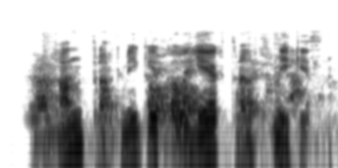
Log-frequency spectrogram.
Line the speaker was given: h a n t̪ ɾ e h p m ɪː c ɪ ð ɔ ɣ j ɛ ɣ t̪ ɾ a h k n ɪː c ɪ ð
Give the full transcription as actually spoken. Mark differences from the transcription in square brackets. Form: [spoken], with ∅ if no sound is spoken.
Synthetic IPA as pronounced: h a n t̪ ɾ [a] h [k] m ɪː c ɪ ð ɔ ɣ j ɛ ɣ t̪ ɾ a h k [m] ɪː c ɪ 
